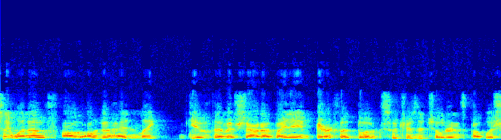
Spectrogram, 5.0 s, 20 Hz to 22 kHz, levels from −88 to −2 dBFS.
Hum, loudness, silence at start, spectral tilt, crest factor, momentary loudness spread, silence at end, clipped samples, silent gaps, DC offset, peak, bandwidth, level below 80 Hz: none; -26 LUFS; 0 s; -1 dB/octave; 14 dB; 6 LU; 0 s; under 0.1%; none; under 0.1%; -12 dBFS; 11.5 kHz; -74 dBFS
